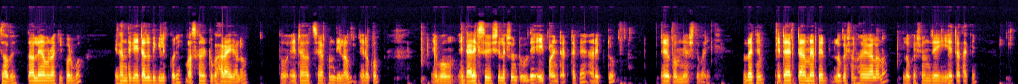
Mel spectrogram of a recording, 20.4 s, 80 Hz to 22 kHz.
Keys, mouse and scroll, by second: 8.2-8.7 alt+scroll up 3, 12.6 alt+scroll down 1, 14.4 alt+scroll down 6, 14.8-16.1 alt+scroll up 1, 17.7-19.3 alt+scroll up 1.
